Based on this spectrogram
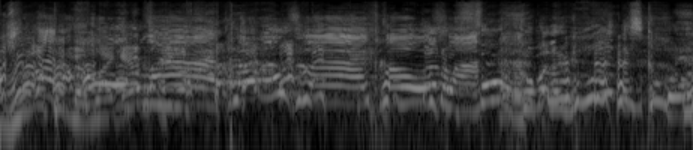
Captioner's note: all laugh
